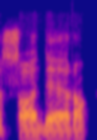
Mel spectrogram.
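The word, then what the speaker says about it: صدرك: Contohnya, alam nashrah laka sadrak, sadrak, sadrak. Seperti kita lam yalid wa lam yulad membacanya. Baik. Silakan kan? Diulangi ayat pertama. Alam nasrah laka sadrak. Sadrak, sadrak. Dia seperti baca derok, derok ya, sadrak, sadrak.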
